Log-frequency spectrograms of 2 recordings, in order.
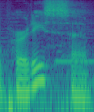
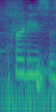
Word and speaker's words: Purdies: Yeah, Purdies is spelled weird. – Is weird. Katie Roach, tell us how. – It's spelled P-U-R-D-I-E-S, as though someone's giving you a compliment. Oh, you're awful purdy.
